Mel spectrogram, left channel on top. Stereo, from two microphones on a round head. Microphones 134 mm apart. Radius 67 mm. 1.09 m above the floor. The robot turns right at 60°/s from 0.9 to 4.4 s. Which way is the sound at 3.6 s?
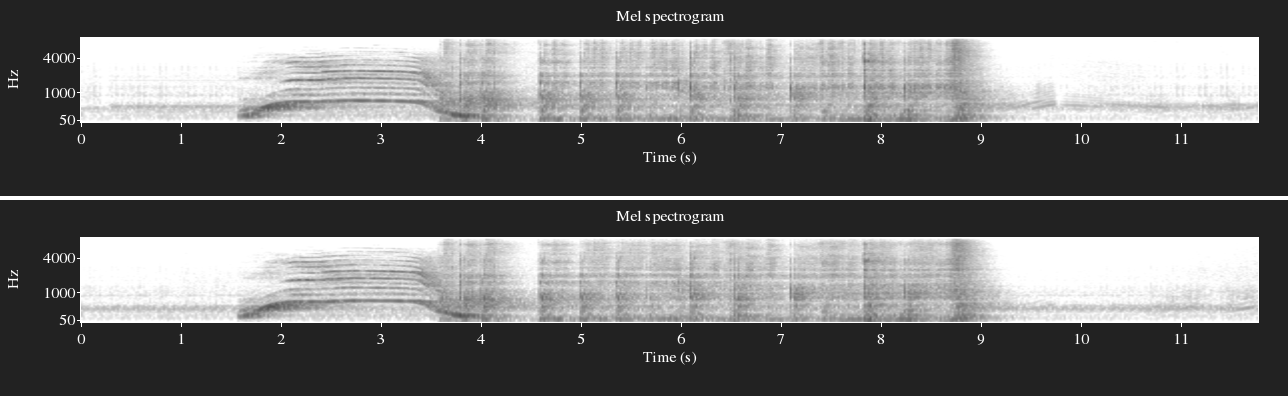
40° right (ahead or behind).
